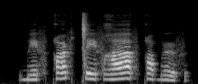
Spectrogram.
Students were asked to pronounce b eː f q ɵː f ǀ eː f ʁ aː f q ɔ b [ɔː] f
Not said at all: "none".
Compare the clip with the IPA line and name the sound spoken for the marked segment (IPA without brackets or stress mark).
ɵː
